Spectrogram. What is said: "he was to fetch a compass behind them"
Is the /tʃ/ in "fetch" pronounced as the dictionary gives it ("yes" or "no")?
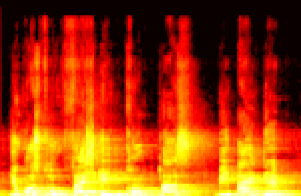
no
